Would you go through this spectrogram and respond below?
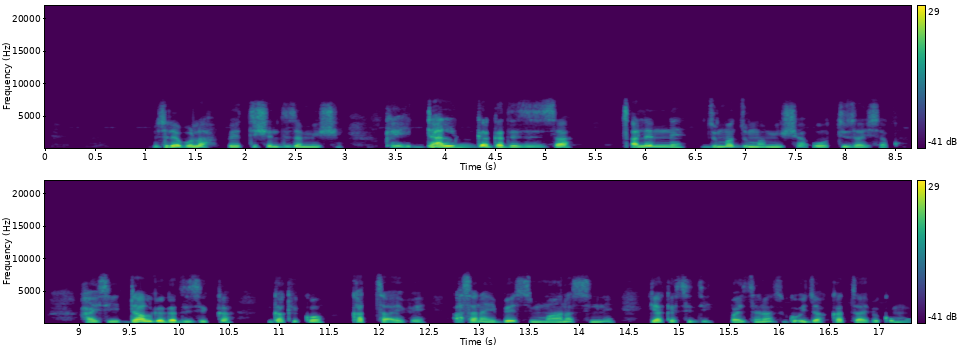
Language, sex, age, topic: Gamo, male, 25-35, agriculture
